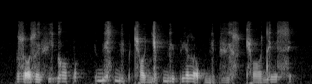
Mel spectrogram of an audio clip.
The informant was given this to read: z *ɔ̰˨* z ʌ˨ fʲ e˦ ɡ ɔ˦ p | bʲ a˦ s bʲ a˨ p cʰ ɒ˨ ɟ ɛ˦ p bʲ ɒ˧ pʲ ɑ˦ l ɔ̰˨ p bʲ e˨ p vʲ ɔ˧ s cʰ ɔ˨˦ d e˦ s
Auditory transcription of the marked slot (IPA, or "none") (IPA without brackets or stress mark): ɔ̰˧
